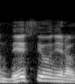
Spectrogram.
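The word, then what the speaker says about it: gnathion: 그 다음 이제 여기는 뭐냐면 이제 그 네시온인데 원래는 지는 묵음이라서 네시온이라 그러죠.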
